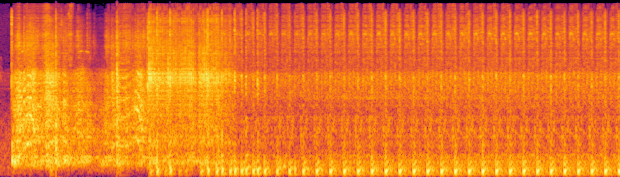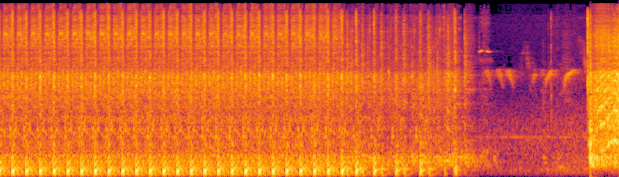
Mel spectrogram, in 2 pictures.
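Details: Yamaha Virago cafe racer project on fuel: starts, then idles lumpy at about four pulses a second and mostly runs on one cylinder. The second cylinder fires only occasionally, getting louder, then popping when it drops out; misfire, cause undiagnosed.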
